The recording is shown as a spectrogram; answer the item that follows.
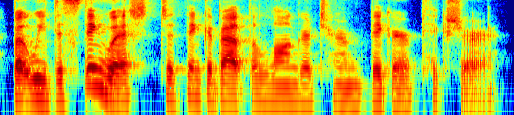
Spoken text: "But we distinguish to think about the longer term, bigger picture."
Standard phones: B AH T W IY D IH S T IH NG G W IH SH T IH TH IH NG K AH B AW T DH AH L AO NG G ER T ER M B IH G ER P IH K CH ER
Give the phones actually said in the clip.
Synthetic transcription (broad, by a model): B AH T W IY D IH S T IH NG G W IH SH T IH TH IH NG K AH B AW T DH AH L AO NG G ER T ER M B IH G ER P IH K CH ER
